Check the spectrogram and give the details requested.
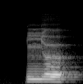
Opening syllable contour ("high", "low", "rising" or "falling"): high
